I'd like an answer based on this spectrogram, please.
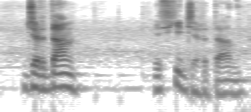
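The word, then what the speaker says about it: Xherdan: Yeah, so it's XH Jerdan.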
